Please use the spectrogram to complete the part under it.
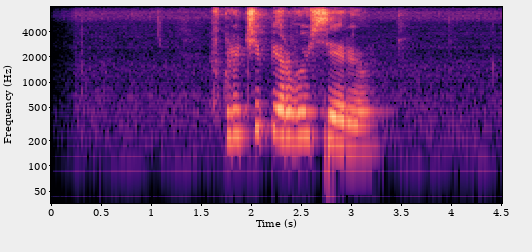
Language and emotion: Russian, neutral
